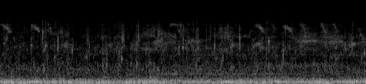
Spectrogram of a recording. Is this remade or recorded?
remade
